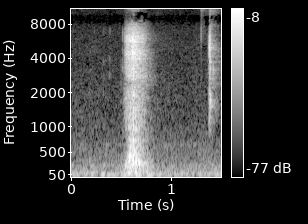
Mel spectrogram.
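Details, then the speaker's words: Person with an itchy, tickly, red nose sneezing from a Christmas candle scented with pine, orange and cinnamon: one sharp, hissing sneeze burst followed by a short sniff. "oh yeah my nose is so red I've been sneezing because of this candle"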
